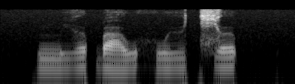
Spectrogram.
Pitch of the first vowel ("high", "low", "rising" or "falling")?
rising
